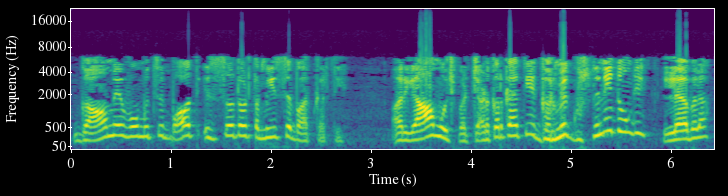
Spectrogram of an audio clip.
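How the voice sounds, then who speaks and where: A mild, henpecked young husband voiced by a woman storyteller in an audio drama. The voice is fairly high and lively, with a friendly, colloquial, placating manner. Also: normal speed, slightly rough, highs cut off. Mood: relieved, confiding.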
